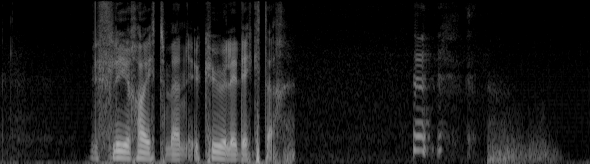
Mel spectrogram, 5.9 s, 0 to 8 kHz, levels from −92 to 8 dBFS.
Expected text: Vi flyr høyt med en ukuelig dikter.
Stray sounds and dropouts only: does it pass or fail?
fail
